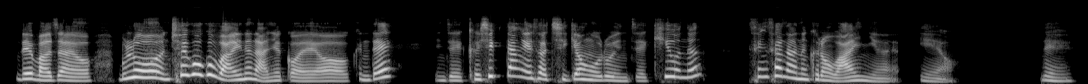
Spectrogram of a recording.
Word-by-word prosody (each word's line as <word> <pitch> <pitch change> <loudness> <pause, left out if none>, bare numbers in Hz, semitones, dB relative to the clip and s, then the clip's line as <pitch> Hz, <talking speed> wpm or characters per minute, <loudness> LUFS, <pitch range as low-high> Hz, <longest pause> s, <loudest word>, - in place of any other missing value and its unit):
네. 255 +1 +3
맞아요. 190 -5 +1 0.3
물론 305 0 +4
최고급 445 - +4
와인은 225 +5 +3
아닐 185 -1 -2
거예요. 160 -1 -2
근데 270 - 0 0.4
인제 185 -1 -8
그 230 - -2
식당에서 370 - +1
직영으로 220 -4 -2
인제 165 0 -10
키우는, 350 - -2 0.5
생산하는 355 -8 0
그런 205 -6 -2
와인이여 155 -3 -3 0.2
이에요. 145 -9 -14 0.8
네. 165 -5 -10
210 Hz, 270 characters per minute, -17 LUFS, -, 0.8 s, 물론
